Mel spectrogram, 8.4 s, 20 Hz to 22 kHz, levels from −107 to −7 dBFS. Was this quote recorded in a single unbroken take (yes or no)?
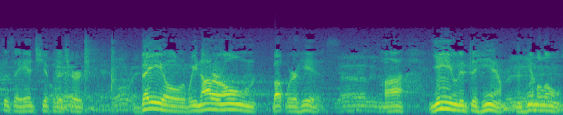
yes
